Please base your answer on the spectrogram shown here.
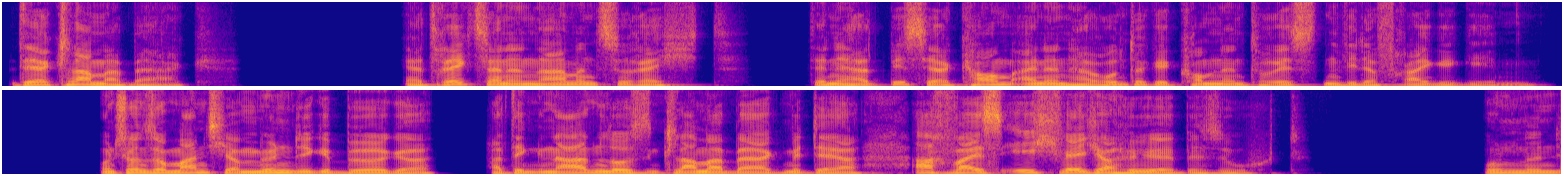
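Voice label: commentary, neutral; Kommentar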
